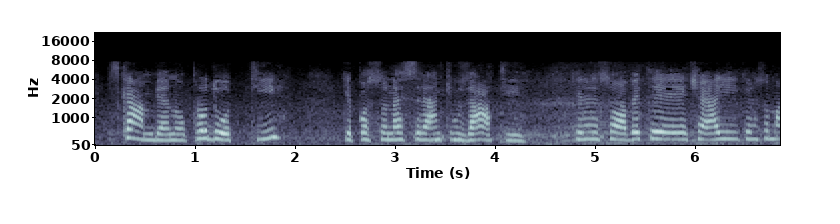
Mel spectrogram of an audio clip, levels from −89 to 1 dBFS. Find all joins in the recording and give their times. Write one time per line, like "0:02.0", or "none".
none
